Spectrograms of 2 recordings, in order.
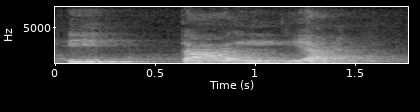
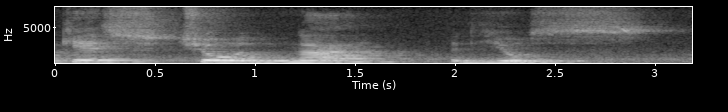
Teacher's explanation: nas duas a sílaba tônica é a penúltima portanto é uma palavra paroxítona e as duas terminam em ditongo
